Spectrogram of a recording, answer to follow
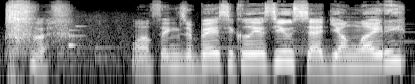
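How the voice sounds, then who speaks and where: A woman voicing a gruff, greedy, cynical male merchant in a video game, curt and dismissive. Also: mid-range voice, normal speed, soft background music, voice pushed down, lightly acted. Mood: cynical, grudging. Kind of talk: video game character acting.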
